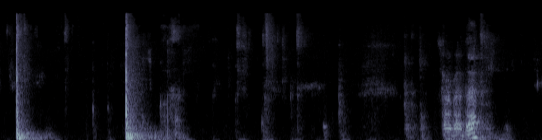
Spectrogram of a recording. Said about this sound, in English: Let's knock the plug out here. Ay, ay, ay. These are the worst plugs here.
